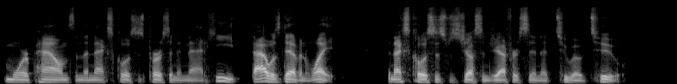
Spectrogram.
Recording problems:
none

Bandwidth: 15 kHz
